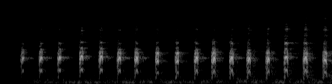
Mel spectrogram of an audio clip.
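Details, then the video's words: Wild red junglefowl hen calling for a male mate: a rapid, steady run of short, sharp clucks, about five per second, each with a bright mid-pitched ring, without pause for over three seconds. "le bruit d'une poule sauvage,เสียงไก่ป่าร้องหาถู่หาตัวผู้,ສຽງໄກ່ປ່າຮ້ອງຫາຄູ່ຮັກ, poj qaib qus see"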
